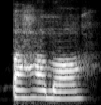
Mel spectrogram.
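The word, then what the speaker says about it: בהמה: Now, Ayala, could you tell us how we would pronounce this first word in the Hebrew? Beasts. Khan. Bahama.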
